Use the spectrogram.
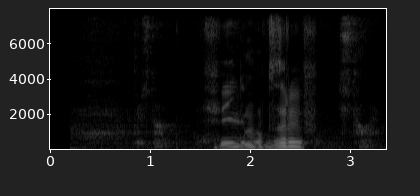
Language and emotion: Russian, neutral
